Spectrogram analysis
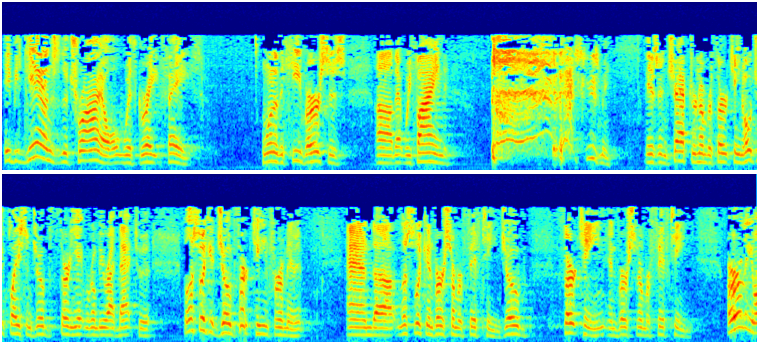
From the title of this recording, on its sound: Ketha Heights Baptist Church ~ Live Broadcast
